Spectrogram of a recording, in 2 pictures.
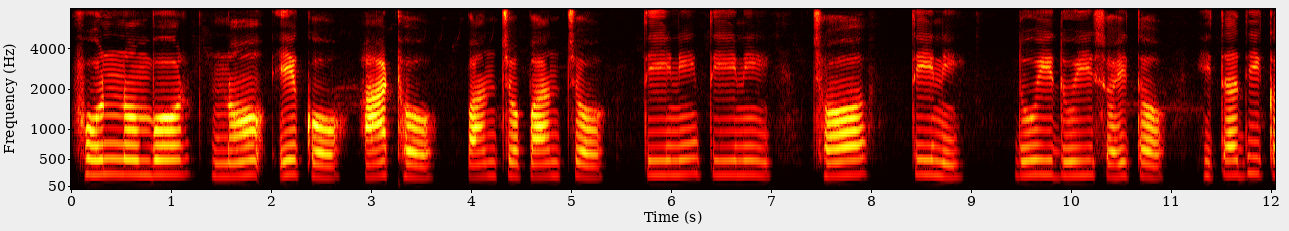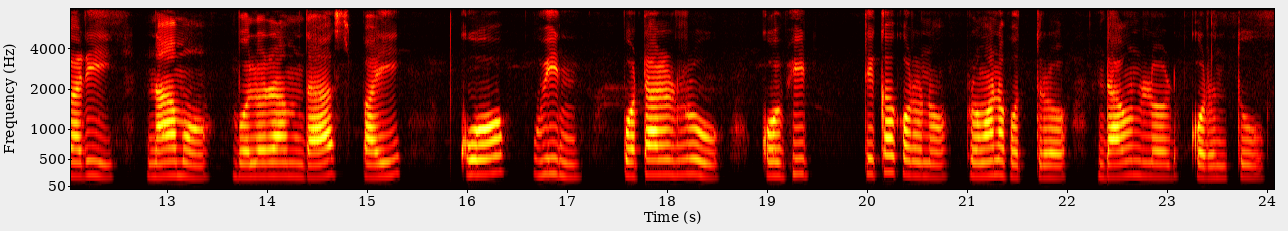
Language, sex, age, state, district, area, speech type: Odia, female, 18-30, Odisha, Malkangiri, urban, read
